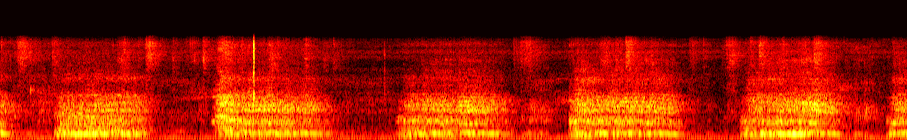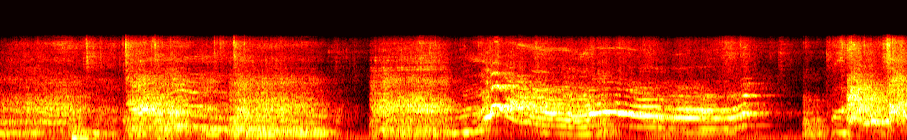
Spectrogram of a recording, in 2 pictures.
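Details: Bull Terrier bitch play fighting with her pups indoors. She retaliates after a pup bites her face. Low rhythmic growls come in bursts about once a second, then rising and falling whining yelps near the end.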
